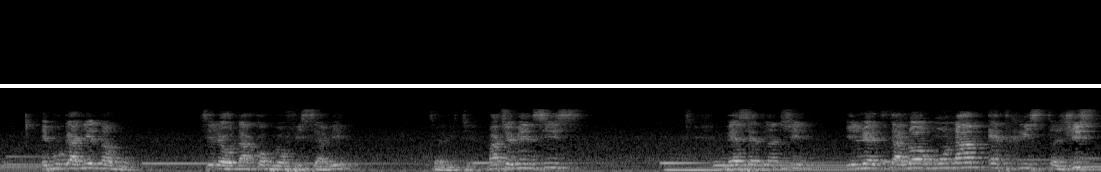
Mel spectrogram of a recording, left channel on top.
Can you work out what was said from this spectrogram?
Et pour gagner l'amour, c'est le d'accord pour un fils servir. Matthieu 26, verset 38. Il lui a dit alors, mon âme est triste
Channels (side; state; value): left; silent; digital silence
